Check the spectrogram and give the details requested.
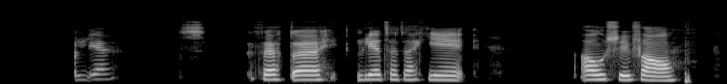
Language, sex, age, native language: Icelandic, female, 12, Icelandic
